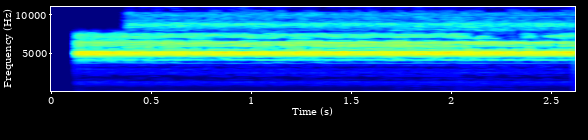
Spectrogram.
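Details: Cricket calling while perched on a palm frond, a loud, steady, high-pitched continuous buzzing trill with no breaks, and faint low voices in the background.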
